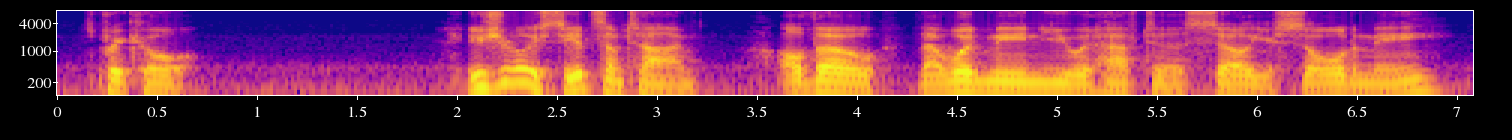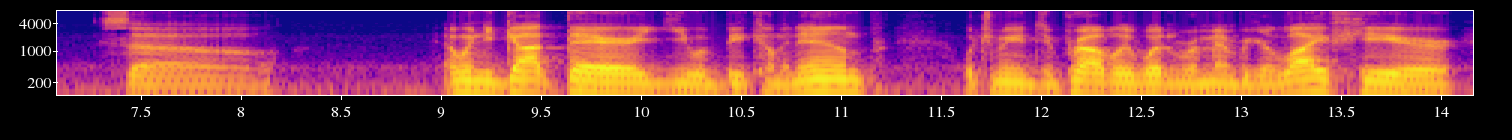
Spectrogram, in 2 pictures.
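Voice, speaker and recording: A man's voice: lowish voice, close to an everyday voice. A man playing a cocky, food-obsessed male demon in an ASMR roleplay, talking to the listener in a casual, hesitant slacker drawl. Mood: amused, casual.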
